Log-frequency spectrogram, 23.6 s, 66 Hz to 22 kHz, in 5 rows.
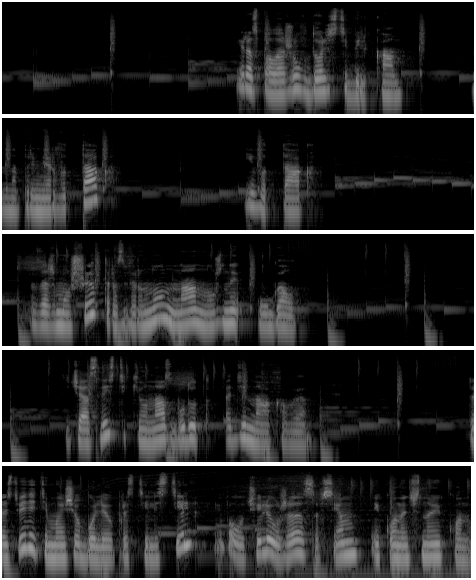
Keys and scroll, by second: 19.7 space.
